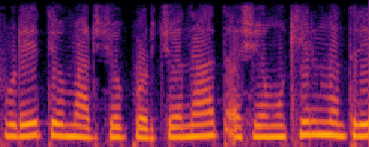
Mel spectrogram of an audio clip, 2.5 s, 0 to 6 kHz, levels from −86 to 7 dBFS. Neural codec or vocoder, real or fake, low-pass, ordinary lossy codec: none; real; 5.4 kHz; Opus, 32 kbps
